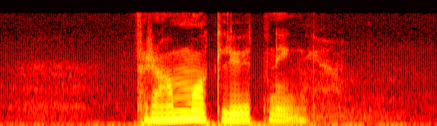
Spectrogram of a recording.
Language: Swedish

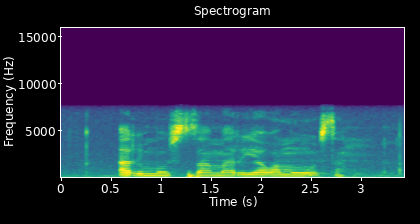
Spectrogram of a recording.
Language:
Tsonga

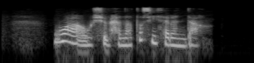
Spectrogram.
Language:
Kabyle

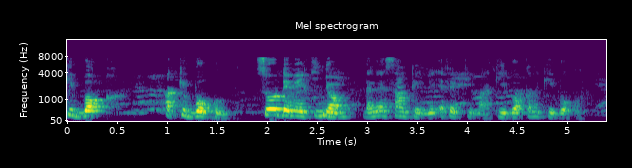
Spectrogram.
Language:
Wolof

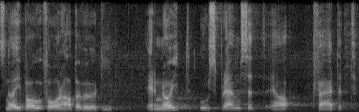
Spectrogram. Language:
Swiss German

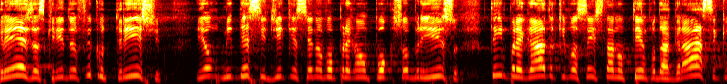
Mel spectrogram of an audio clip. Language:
Portuguese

